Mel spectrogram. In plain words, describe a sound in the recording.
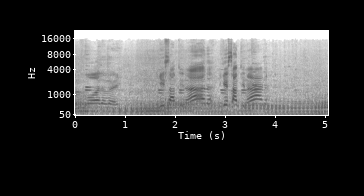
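A motorcycle engine revs loudly and close by.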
